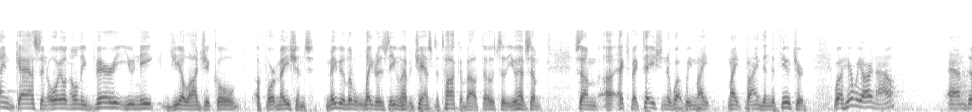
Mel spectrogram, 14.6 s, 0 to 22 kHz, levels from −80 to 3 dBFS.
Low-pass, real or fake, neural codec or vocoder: 7.2 kHz; real; none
